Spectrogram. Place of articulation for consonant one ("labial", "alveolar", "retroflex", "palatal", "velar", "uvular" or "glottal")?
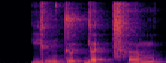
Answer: palatal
